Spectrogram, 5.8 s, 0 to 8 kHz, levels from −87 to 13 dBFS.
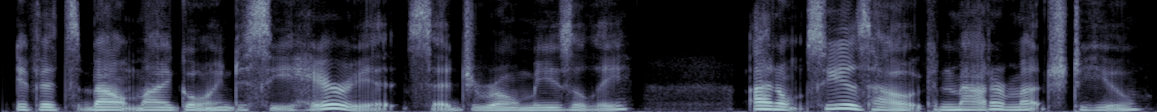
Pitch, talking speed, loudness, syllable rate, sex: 195 Hz, 230 wpm, -19 LUFS, 5.8 syllables/s, female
